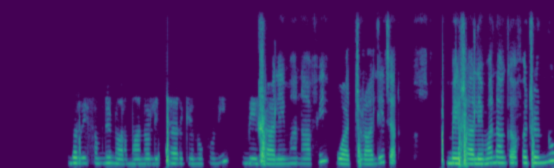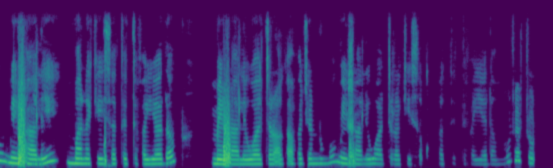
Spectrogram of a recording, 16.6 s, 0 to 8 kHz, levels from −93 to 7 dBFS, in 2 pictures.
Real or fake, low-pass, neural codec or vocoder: real; 7.2 kHz; none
